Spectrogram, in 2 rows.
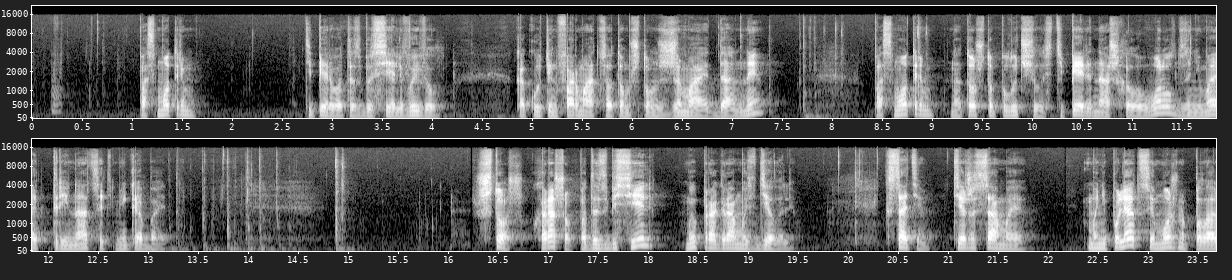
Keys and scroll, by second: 7.0 ctrl+l, 7.7 typing, 8.8 Return, 12.9-14.6 typing, 14.8 Return.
